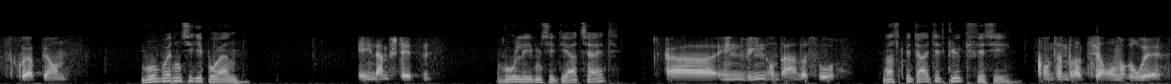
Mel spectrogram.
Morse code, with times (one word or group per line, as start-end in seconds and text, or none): none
